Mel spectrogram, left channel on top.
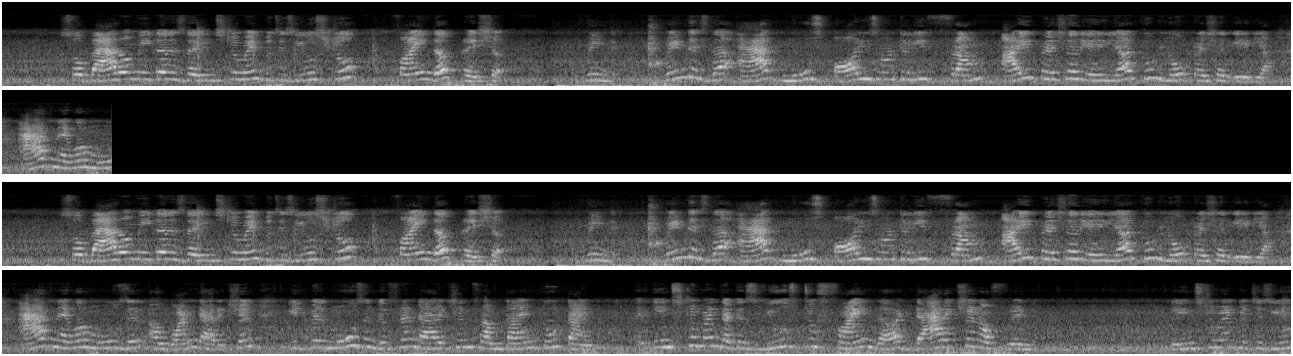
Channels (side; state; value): left; drops out; at 14.0 s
